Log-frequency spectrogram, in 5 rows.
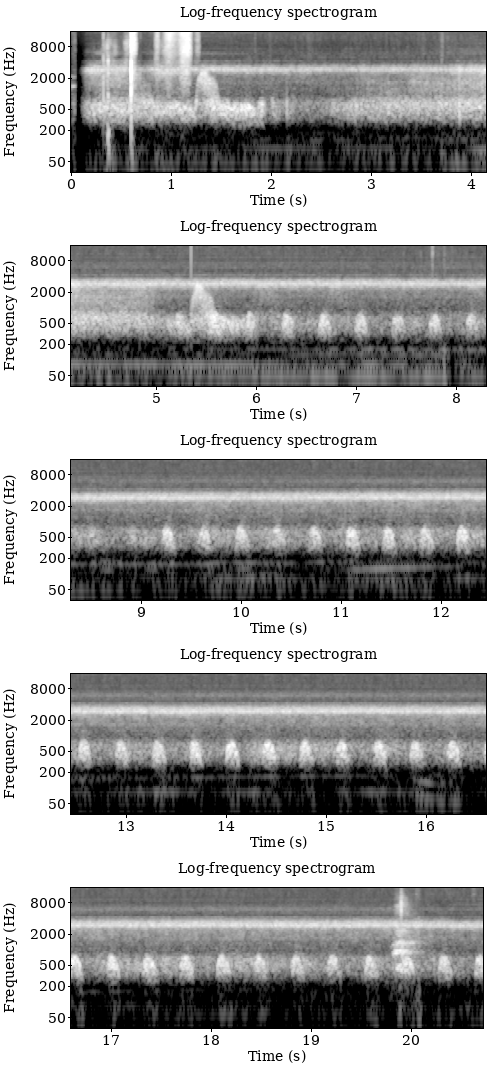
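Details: Fetal Doppler at 12 weeks: an early wind-like placental whoosh, then a fast, regular fetal heartbeat of about 160 a minute; the on-screen rate is incorrect.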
